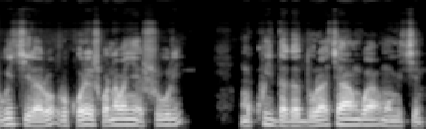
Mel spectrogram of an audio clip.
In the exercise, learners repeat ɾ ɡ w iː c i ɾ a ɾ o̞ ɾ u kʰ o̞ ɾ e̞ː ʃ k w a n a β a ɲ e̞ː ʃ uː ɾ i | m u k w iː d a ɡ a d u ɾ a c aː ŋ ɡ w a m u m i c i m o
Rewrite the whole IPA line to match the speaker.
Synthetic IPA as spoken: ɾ ɡ w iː c i ɾ a ɾ o̞ ɾ u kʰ o̞ ɾ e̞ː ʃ k w a n a β a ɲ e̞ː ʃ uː ɾ i | m u k w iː d a ɡ a d u ɾ a c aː ŋ ɡ w a m u m i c i n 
